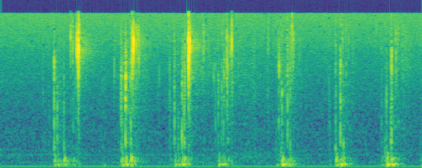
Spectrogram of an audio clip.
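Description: Fingertips and long nails drum on the cellophane-wrapped cover of a plastic-sealed hardcover notebook lying flat. Soft, low, dull thunks come in short clustered bursts about every half second, each with a brief bright crinkly click from the wrapping. The taps die away quickly between bursts.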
